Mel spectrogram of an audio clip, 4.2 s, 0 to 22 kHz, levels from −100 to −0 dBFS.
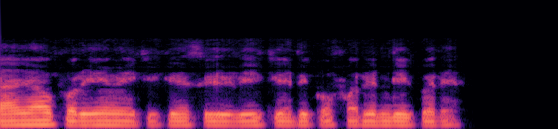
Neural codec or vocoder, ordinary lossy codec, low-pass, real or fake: codec, 16 kHz, 16 kbps, FreqCodec, smaller model; none; none; fake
